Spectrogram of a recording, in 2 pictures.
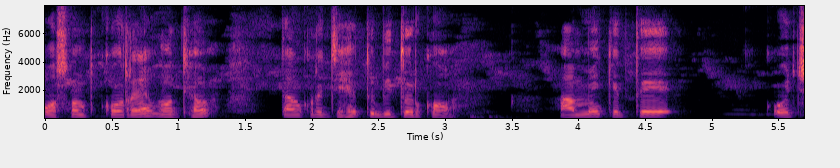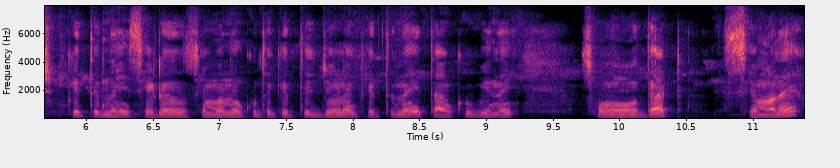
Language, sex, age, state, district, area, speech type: Odia, male, 18-30, Odisha, Mayurbhanj, rural, spontaneous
